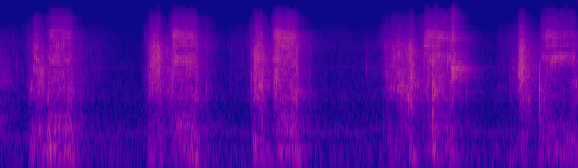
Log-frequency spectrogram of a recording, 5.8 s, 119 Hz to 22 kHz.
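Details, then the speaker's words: RockShox Recon RL fork on a 2019 Specialized Fuse, after adding an O-ring to cure a clicking, clanking noise; soft airy whooshes about once a second as the fork compresses, no clank or knock: quiet fork compression. "no more clanking noise all right guys thanks for watching my video that fixed the issue"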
